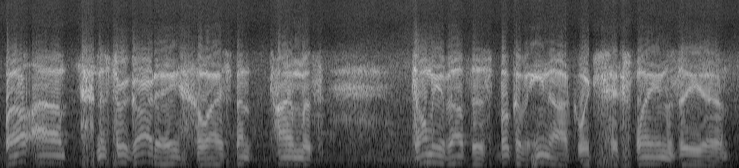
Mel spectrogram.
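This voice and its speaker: Male phone-in caller, very tense sharp tone, halting phrasing, muffled shortwave sound with faint noise. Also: mid-range voice. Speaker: caller to a radio show. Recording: dull noisy phone call over shortwave radio.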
